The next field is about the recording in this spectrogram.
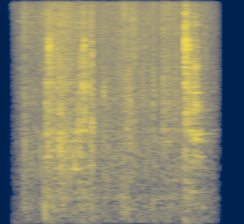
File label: Motorbike kickstand being retracted; vehicle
